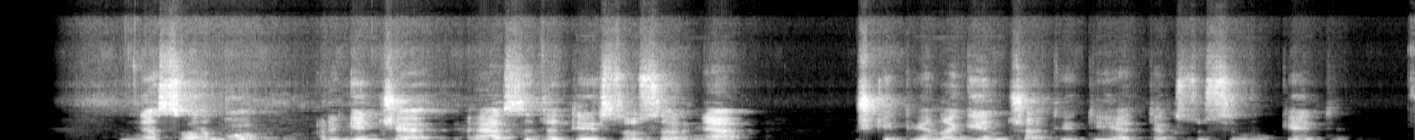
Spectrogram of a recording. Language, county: Lithuanian, Tauragė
